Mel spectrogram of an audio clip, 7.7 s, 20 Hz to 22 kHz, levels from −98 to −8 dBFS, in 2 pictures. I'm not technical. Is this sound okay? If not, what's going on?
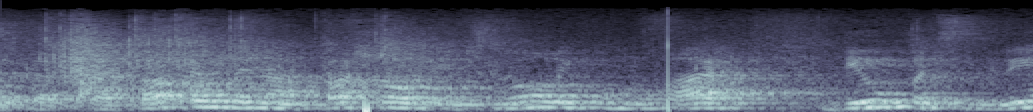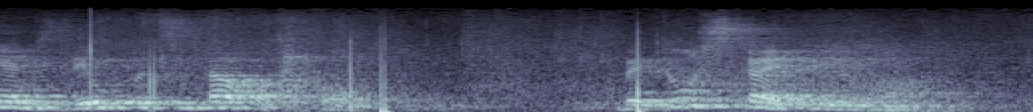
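No. Loud pops hit at 1.37, 2.50, 4.21, 5.19 and 6.27 seconds, doubled at 4.21 and 5.19. Likely electrical glitches. The sound continues underneath.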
